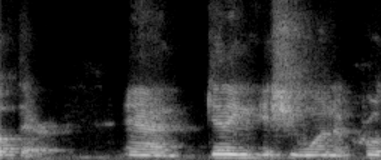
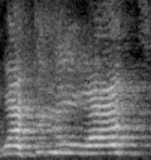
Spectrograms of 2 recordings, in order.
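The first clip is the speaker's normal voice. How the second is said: high, loud snapping teacher voice; mock stern teacher; 6 dB louder than usual. Mocking a strict teacher who won't allow bathroom breaks, shrill. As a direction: snap at the kid like a grumpy teacher. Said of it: "They're like".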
